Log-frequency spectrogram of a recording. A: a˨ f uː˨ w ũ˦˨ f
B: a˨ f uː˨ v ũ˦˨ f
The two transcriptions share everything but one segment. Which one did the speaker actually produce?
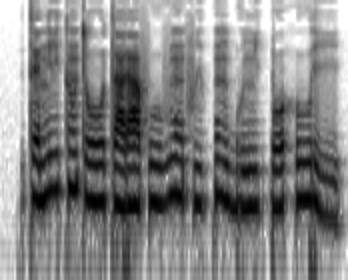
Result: B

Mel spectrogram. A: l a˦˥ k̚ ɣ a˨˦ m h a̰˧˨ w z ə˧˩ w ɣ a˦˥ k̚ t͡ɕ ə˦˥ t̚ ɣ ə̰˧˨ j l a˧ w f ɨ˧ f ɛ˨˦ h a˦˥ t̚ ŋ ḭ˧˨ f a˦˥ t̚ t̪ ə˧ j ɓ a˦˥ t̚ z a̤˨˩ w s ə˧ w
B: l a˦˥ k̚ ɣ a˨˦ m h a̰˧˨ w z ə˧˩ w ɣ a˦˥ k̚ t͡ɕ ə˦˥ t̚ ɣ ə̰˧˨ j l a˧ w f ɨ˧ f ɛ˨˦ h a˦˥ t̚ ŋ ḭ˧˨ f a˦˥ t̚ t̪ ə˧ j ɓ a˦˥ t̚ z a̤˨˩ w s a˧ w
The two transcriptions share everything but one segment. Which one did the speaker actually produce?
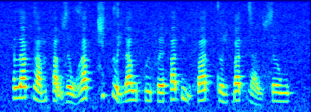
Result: A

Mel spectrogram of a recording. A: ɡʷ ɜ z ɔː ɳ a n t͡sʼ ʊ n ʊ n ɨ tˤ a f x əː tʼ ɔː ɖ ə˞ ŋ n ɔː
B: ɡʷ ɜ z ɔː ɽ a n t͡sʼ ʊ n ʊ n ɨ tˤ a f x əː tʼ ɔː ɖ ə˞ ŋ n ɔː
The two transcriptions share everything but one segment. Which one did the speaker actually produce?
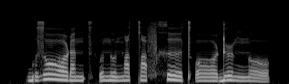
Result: B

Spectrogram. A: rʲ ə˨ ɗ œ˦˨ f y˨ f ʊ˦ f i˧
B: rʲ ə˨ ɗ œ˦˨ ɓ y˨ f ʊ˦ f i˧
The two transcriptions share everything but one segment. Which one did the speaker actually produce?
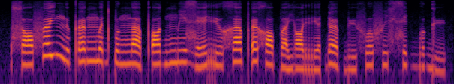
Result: B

